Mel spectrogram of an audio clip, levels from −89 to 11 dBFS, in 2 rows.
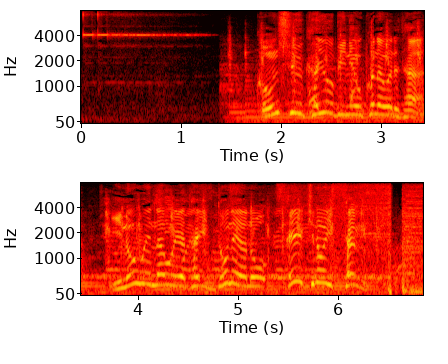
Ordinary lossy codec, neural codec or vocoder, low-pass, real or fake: none; none; none; real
